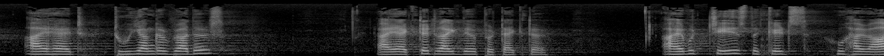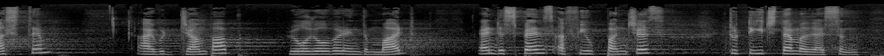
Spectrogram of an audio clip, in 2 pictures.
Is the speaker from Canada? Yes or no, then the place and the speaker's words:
no; Pakistan; English is a second language; When I was growing up in Pakistan, women only became teachers or doctors and then went on to get married.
